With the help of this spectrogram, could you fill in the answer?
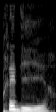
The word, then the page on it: prédire: francais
